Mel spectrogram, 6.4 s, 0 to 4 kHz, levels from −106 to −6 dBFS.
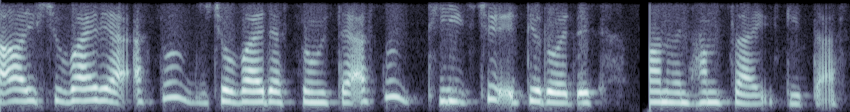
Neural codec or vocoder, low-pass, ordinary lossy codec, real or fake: none; 3.6 kHz; none; real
